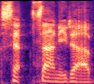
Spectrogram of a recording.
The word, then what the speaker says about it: sine die: That's a Latin phrase, which is no doubt not pronounced sine die, but that's the way it's pronounced at the Capitol. This is Georgia. We'll pronounce it any way we want to.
